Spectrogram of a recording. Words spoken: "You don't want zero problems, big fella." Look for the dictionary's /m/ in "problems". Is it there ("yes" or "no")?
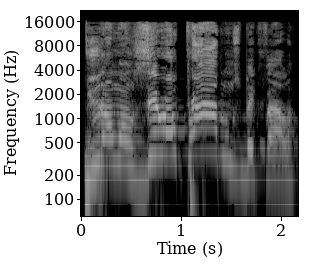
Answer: yes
